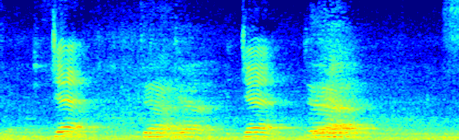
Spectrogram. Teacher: Cuman tengah lidahnya itu agak maju sedikit dan ditempelkan ke langit-langit. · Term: Jim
